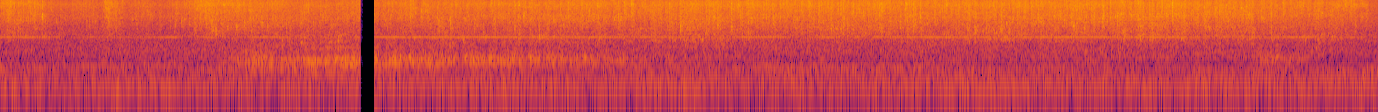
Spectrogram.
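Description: Water sprays steadily from a garden hose.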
